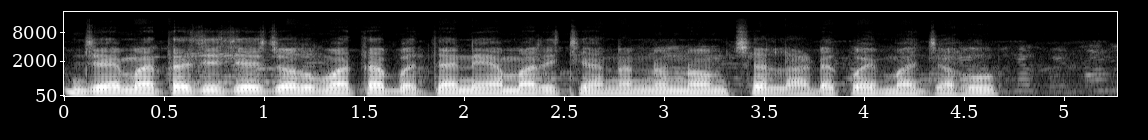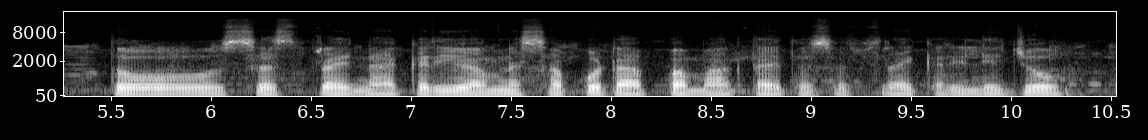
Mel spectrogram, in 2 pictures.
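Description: Over noticeable background noise, a man with a fairly high pitch speaks in a monotone, flat way. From north Gujarat, Sami taluka. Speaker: YouTube live streamer. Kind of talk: casual live stream chat. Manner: chatty, greeting viewers.

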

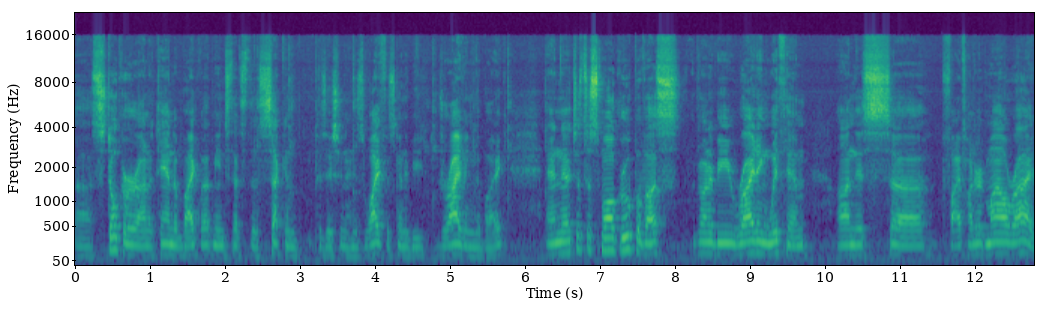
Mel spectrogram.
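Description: A man talks at a moderate speed. The rise and fall of his pitch is ordinary. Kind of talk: casual vlog chat. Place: studio. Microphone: studio mic.

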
